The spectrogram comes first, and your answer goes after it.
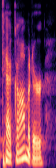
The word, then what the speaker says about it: tachometer: With the word tachometer, the CH makes a k sound. K, tachometer.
